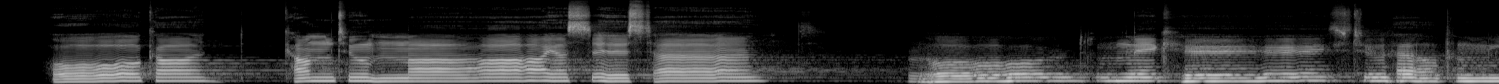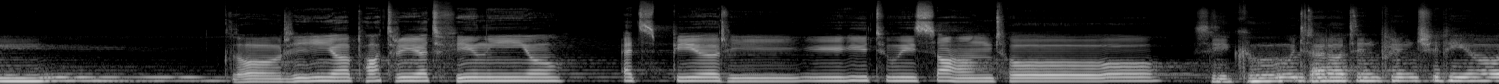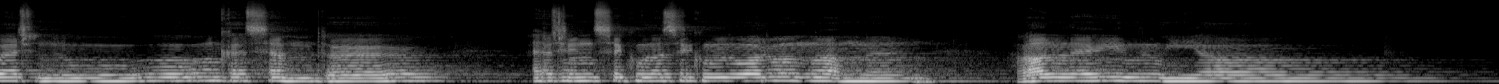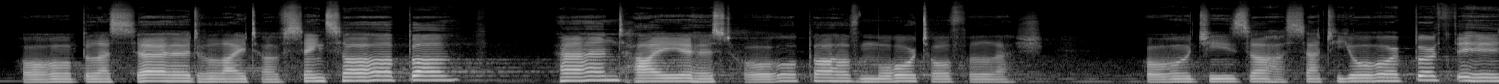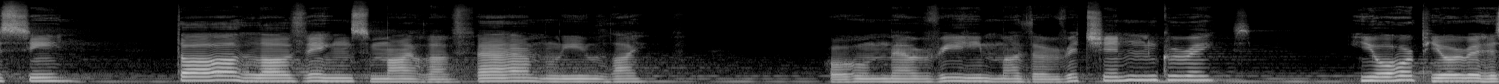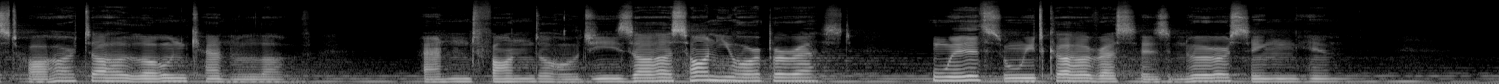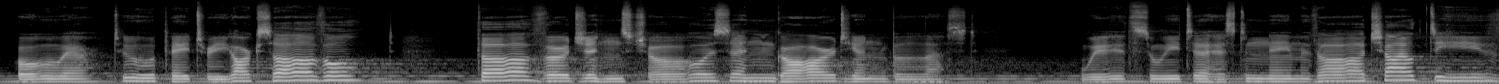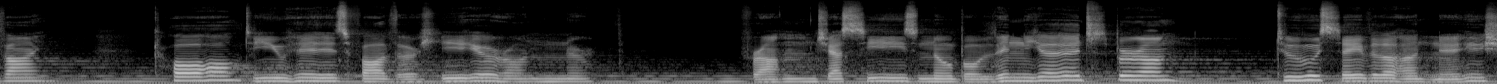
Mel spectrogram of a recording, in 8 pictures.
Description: Vespers II, Sunday Evening Prayer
